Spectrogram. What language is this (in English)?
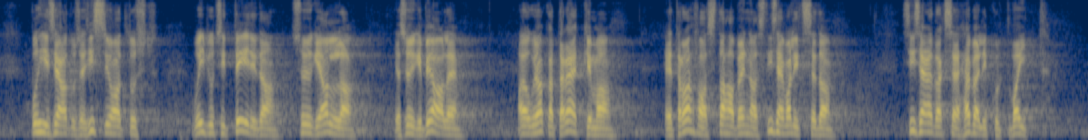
Estonian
